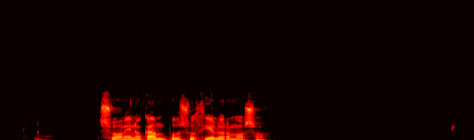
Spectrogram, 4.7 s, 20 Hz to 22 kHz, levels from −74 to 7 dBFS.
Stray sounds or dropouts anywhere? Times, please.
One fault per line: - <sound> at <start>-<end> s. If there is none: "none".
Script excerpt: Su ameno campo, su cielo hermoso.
none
